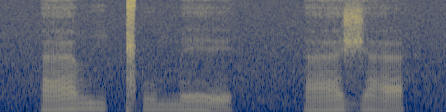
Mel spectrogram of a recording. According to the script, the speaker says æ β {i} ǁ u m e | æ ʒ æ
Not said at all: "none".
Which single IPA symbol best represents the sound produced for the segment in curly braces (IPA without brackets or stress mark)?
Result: i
